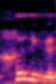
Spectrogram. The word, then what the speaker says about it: Groningen: And this particular picture was taken whilst I was at Groningen, we were taught how to say it properly, Groningen in the Netherlands.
